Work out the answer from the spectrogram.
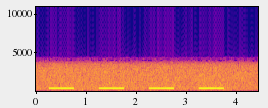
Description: Telephone call progress tone (single-tone plan, as in Europe, Japan and elsewhere), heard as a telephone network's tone, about 440 Hz, 0.5 s on and 0.5 s off, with phone line noise. Busy tone.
